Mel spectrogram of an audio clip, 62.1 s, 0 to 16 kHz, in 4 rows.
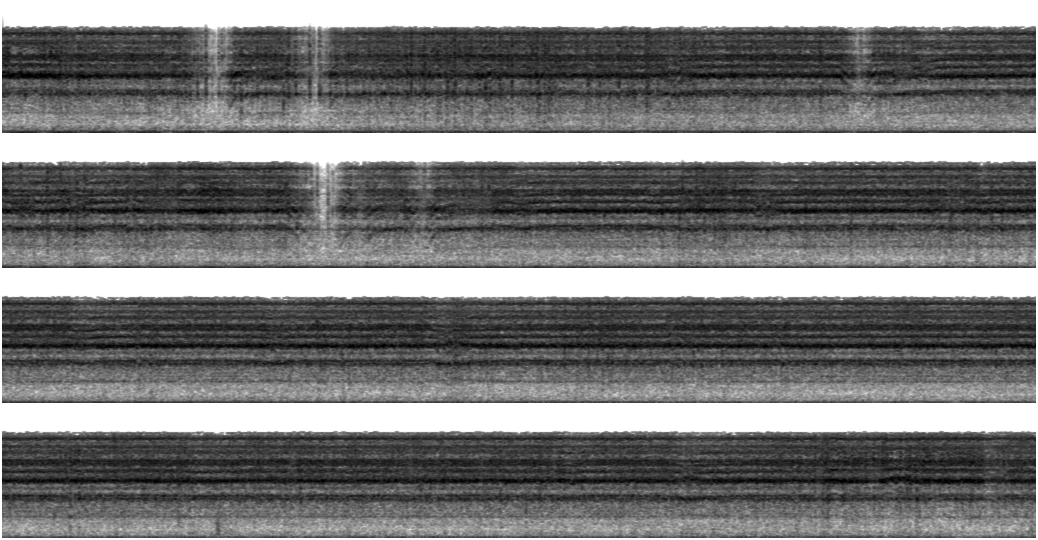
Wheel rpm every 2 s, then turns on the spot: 160, 120, 100, 160, 160, 160, 140, 160, 160, 160, 70, 140, 160, 160, 160, 160, 160, 160, 160, 160, 160, 160, 160, 160, 160, 160, 160, 160, 160, 160, 160.
none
